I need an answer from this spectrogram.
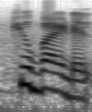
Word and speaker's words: cuboidal: Cuboidal, even though these are starts with C, but we have to pronounce it like K, cuboidal.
